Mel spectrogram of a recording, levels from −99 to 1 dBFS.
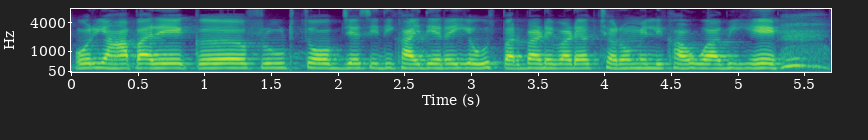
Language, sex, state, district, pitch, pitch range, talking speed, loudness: Hindi, female, Bihar, Darbhanga, 210 Hz, 205-215 Hz, 210 wpm, -15 LUFS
